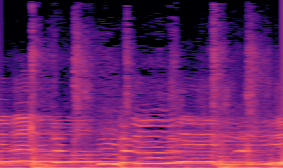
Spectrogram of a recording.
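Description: A girl singing a traditional African song into a microphone, her voice stepping up and down in pitch in short phrases, over strokes of a wooden hand drum.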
